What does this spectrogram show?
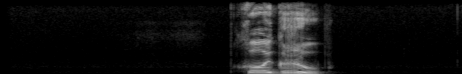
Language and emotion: Russian, angry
